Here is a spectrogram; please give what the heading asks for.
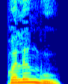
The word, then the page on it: ಪುಲ್ಲಿಂಗ: pulliŋga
